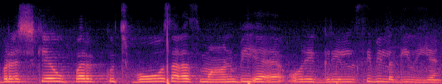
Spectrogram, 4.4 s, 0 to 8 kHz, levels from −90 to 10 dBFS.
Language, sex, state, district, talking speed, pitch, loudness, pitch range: Hindi, female, Punjab, Fazilka, 230 wpm, 250 Hz, -16 LUFS, 235-265 Hz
